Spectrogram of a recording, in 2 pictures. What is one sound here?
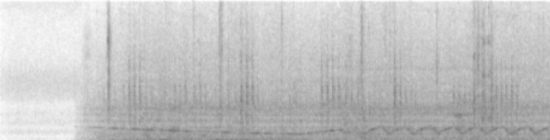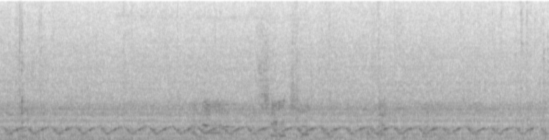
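An ambulance siren wails, first falling then rapidly rising and falling.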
